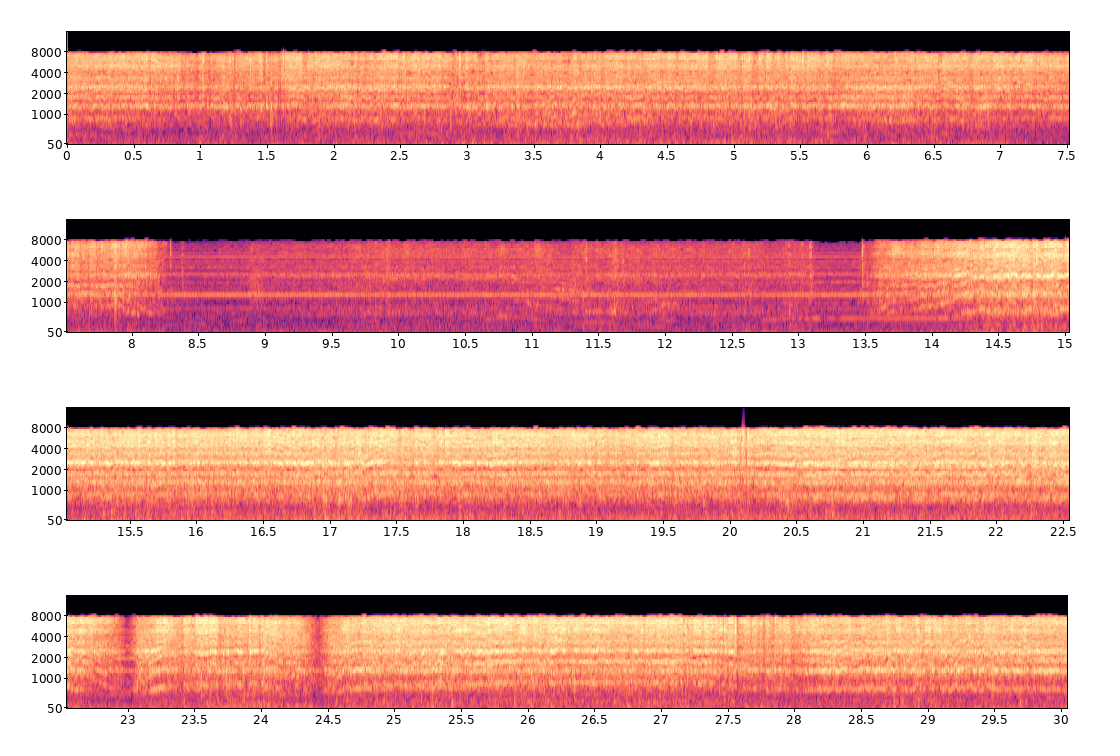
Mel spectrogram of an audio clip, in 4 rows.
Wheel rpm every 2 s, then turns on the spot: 110, 110, 110, 50, 20, 20, 130, 230, 240, 230, 180, 150, 220, 180, 130.
6-12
